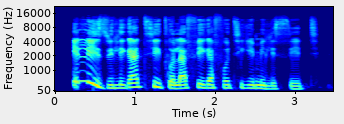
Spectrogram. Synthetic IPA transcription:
ilizwiliɣatʰiǁɔlafiɣafutʰiɣimilisiːtʰi̥

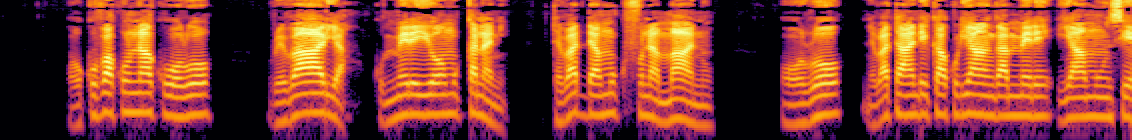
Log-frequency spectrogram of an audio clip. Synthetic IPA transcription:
o̞kuvakulunakuolwo̞ | ɾwe̞βaːlja | kumːe̞ɾe̞jo̞ːmukːanani | te̞βadːamuku̥funamːaːnu | olwo̞ | ne̞βataːndikakuljaːŋɡamːe̞ɾe̞jamuːnsie

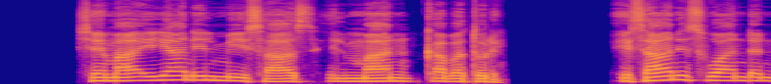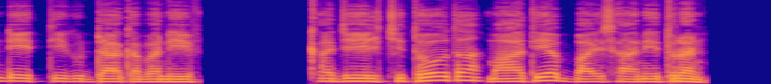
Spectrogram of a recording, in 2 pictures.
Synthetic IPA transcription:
ʃɛmaːʔɪjːaːnɪlmiːsaːsɪlmaːŋkʼɐbɐt̪ʊɾɛ̥ | ʔɪsaːnɪswaːnd̪ɐnd̪e̞ːt̪ːiːɡʊd̪ːaːkʼɐbɐniːf | kʼɐd͡ʒeːlt͡ʃɪt̪o̞ːt̪ɐmaːt̪iːɐbːaːɪsaːniːt̪ʊɾɐn

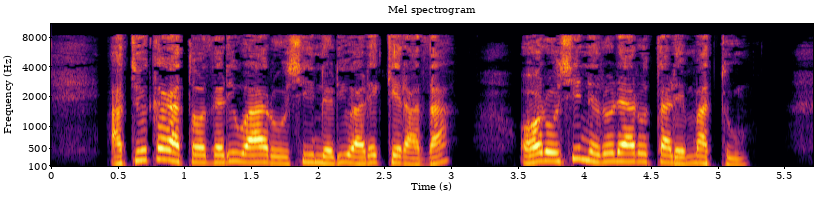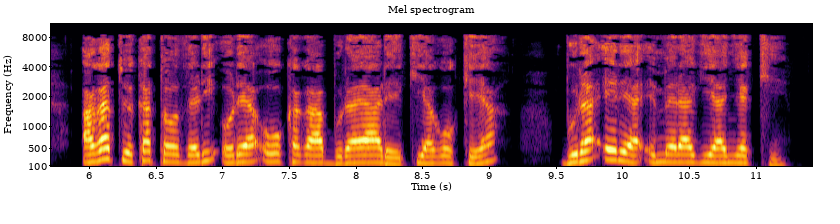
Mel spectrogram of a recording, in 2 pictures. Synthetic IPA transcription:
atwekaɣatɔðɛɾiwaɾoɕineɾiwaɾekeɾaða | ɔɾoɕineɾoɾeaɾotaɾematu | aɣatwekatɔːðɛɾiʔoɾeaʔokaɣabuɾajaːɾekiaɣokea | buɾaʔeɾeaʔemɛɾaɣiaɲɛkʰi

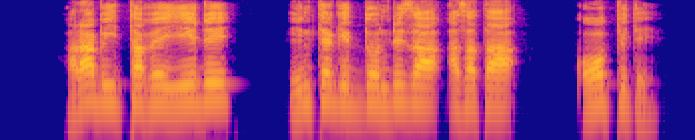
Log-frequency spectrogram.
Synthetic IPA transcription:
hɐ̰ɾɐbiːt̪ːɐfɛjiːd̪ɪ | ɪnt̪ːɛɡɪd̪ːɔnd̪ɪzɐʔɐs̬ɐt̪ɐ | kʼo̞ːpːɪt̪ɛ̰

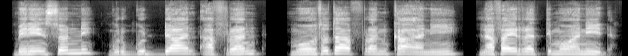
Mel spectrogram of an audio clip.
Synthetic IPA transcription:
bɛne̞ːnsɔnːɪɡʊɾɡʊd̪ːaːnɐfɾɐn | mo̞ːt̪ɔt̪ɐɐfɾɐŋkɐʔɐniː | lɐfɐɪrːɐt̪ːɪmɔʔɐniːᶑɐ̥

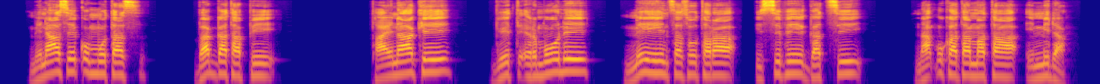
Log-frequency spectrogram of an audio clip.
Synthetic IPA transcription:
mɪnaːsɛkʼʊmːɔt̪ɐs | bɐɡːɐt̪ɐpːɛ | t̪ɐjnaːke | ɡeːt̪ɛɾmoːnɛ | mɛhɛnt͡sːɐs̬ɔt̪ɐɾɐ | ɪsːɪfɛɡɐt͡sːɪ | nɐmːʊkɐt̪ɐmɐt̪ɐɪmːɪd̪ɐ̰

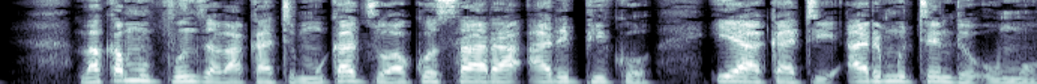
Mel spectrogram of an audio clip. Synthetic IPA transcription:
ʋakamub͡vunzaʋakatimukad͡ziwako̞saɾaʔaɾipiːko̞ | ijeakatiʔaɾimute̞nde̞ʔuːmo

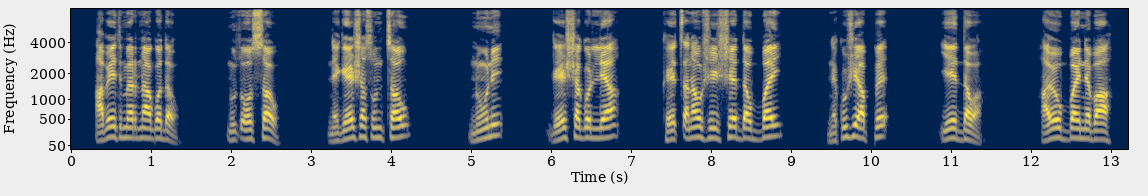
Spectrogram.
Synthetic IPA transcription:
ʔɐbe̞ːt̪ɪmɛɾɪnaːɡɔd̪ɐw | nʊt͡sʼo̞ːsːɐw | nɛɡe̞ːʃ̬ːɐsʊnt͡sːɐw | nuːnɪ | ɡe̞ːʃːɐɡɔlːɪjaː | ke̞ːt͡sʼːɐnɐwʃ̬iːʃːe̞ːd̪ːɐʊbːɐj | nɛkʊʃ̬ɪjaːpːɛ | je̞ːd̪ːɐwa̰ː | hɐwɛʊbːɐjnɛbaː

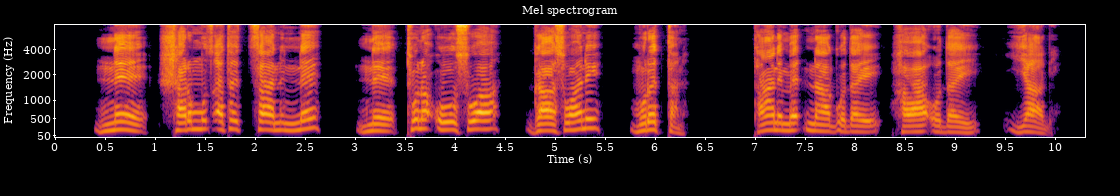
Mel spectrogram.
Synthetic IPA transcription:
nɛʃɐɾmʊt͡sʼɐt̪ɛt͡sːaːnnːɛ | nːɛt̪ʊnɐʔoːsʊwaː | ɡaːsʊwaːn | mʊɾɛt̪ːɐnɐ | t̪aːnɪmɛɗɪnaːɡɔd̪ɐjhɐwaːʔɔd̪ɐjː | aːɡḛ

